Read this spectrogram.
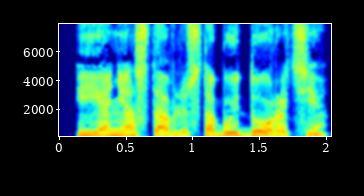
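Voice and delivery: ordinary delivery, nothing marked

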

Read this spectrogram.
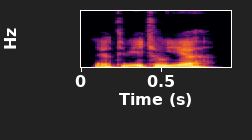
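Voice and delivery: ordinary delivery, nothing marked

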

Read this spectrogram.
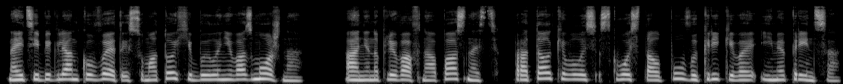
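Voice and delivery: ordinary delivery, nothing marked

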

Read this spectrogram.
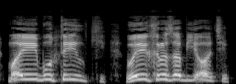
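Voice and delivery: high-pitched wailing protest; wailing shopkeeper. A narrator's reading. Shopkeeper protesting to soldiers about bottles, wailing. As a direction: protest in a very high, stretched wail. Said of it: "завопила гражданка Плюмо".

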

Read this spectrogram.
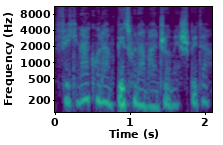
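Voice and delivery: hushed, breathy admission of doubt; whisper. A narrator's reading. Nora leaning to her brother before her speech, whispering. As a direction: whisper it so only your neighbour hears. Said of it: "نجوا کرد".

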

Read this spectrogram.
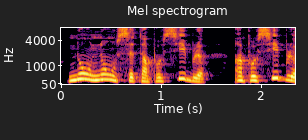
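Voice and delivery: high, insistent refusal to believe; distressed denial. A narrator's reading. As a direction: protest in mild panic, repeating it. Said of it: "répéta-t-elle". (dénégation affolée, voix plus aiguë)

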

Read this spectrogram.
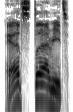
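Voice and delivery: drawn-out command at normal volume; mild barked order. A narrator's reading. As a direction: cut off dissent with a long-stretched order. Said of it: "гаркнул Тарков". (сдержанный командный окрик, протяжно)

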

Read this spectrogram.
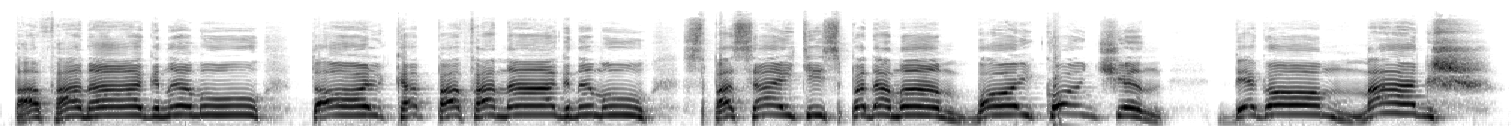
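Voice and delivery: high, slow, howled bugle-call command; like a cavalry bugle. Acted. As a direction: howl it like a cavalry trumpet. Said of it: "провыл, как кавалерийская труба". (протяжно, как кавалерийская труба)

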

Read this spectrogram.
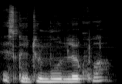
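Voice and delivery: high, loud, indignant; a girl still angry at the gossip; heated question. Acted. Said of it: "avec emportement".

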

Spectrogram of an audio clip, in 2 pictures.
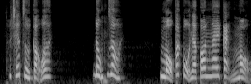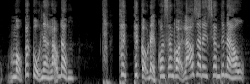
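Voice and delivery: very high-pitched flustered woman's voice; stammering in alarm. A narrator's reading. A neighbour woman realises whose ghost it is, alarmed stammering. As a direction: squeal it in a panic, tripping on words. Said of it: "bà mới lắp bắp".

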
